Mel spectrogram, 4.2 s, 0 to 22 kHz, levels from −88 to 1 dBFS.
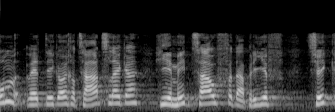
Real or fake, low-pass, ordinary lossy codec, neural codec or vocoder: fake; 7.2 kHz; none; codec, 16 kHz, 16 kbps, FreqCodec, larger model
